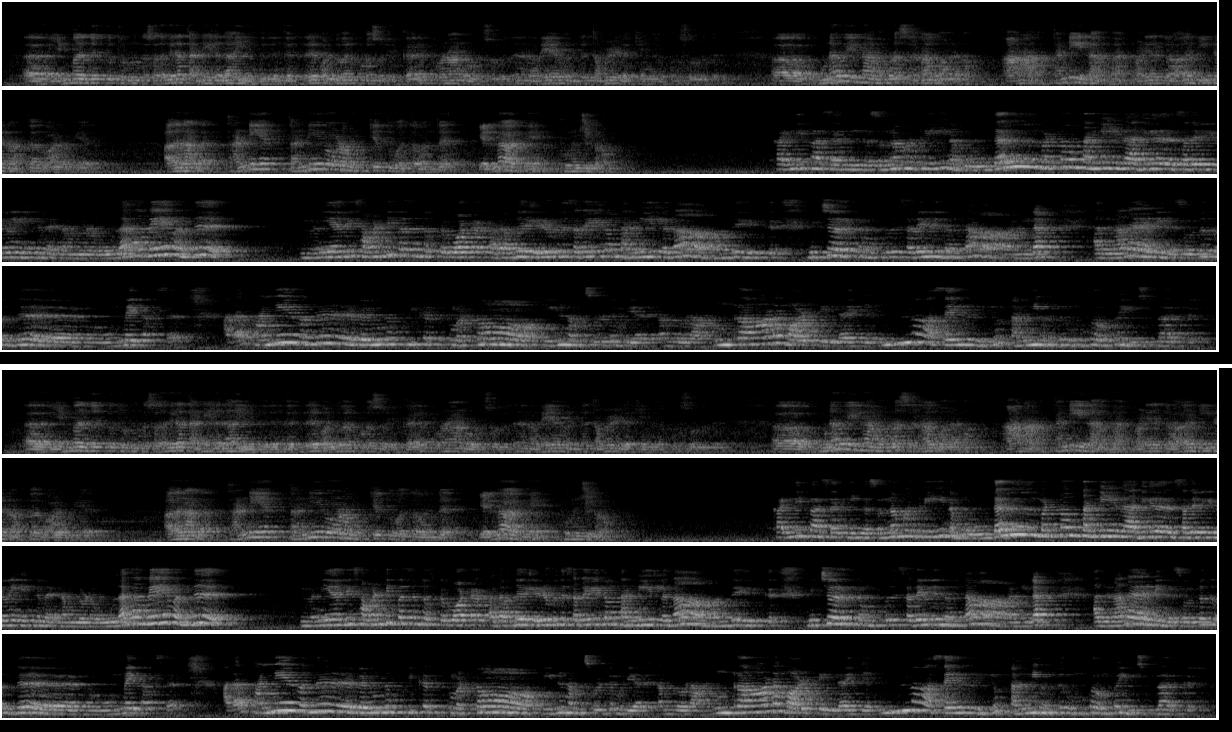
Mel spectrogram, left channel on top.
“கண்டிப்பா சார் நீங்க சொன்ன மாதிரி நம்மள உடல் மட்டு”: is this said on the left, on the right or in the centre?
Right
